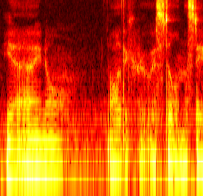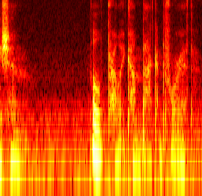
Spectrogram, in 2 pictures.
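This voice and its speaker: A woman voicing a friendly, flustered alien ship crewmember in a soft ASMR roleplay, speaking in a hesitant, breathy half-whisper. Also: on the low side, steady tone, slight background noise. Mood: reassuring, weary. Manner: hesitant, awkward, giggly, halting.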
